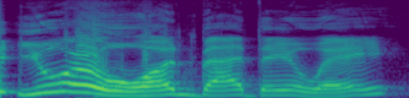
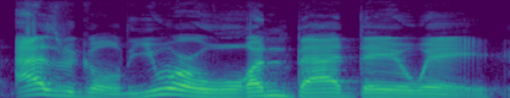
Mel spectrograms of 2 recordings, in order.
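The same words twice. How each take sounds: First: Louder, higher shouted threat. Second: Loud threatening shout. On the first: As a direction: scream the warning. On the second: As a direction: yell it as a warning. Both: Real, not acted.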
